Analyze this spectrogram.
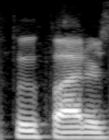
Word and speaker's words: Foo Fighters: and he asked the Foo Fighters he's like do I put the accent on the on the fool or Fighters and they're like on on Fighters ah so we comes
